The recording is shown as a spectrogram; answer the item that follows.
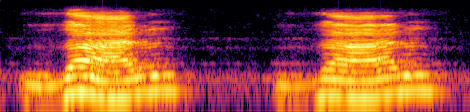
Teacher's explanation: Hujung lidah, ya. Dia keluarkan lidah antara gigi.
